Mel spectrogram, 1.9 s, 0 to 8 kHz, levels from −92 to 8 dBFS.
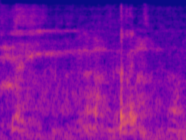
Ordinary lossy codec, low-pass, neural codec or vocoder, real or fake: none; 7.2 kHz; codec, 16 kHz, 4 kbps, FunCodec, trained on LibriTTS, 50 frames a second; fake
